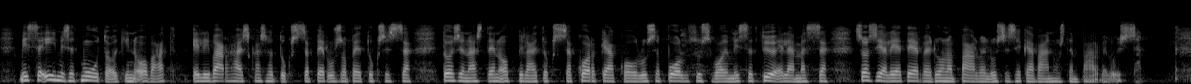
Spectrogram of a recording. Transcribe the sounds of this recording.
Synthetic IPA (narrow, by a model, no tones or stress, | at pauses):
misːæihmiset̪muːt̪oikino̰ʋɑt̪eliʋɑrɦɑiskɑsʋɑt̪ukse̥sːɑpe̞rusopet̪uksesːɑt̪o̞isenɑst̪eːno̞pːilɑit̪okse̥sːɑkorkeɑkowluisːɑpuolust̪usʋo̞imisːɑt̪yøelæmæsːæso̞siɑlijɑt̪e̞rʋewdeolːɑmpɑlʋe̞luisːɑsekæʋɑnhust̪empɑ̰lʋḛlṵisːɑ̥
